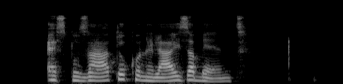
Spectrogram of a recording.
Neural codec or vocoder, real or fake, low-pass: codec, 44.1 kHz, 3.4 kbps, Pupu-Codec; fake; 9.9 kHz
